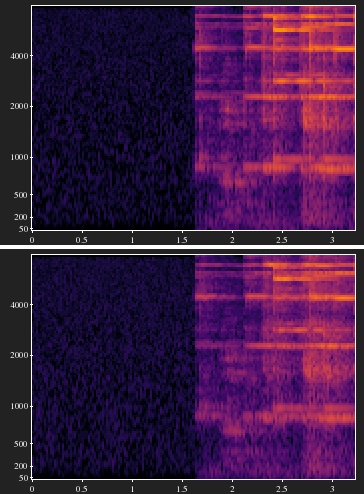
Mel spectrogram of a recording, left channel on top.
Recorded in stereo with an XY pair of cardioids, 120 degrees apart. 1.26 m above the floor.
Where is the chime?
60° left, 2.0 m.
